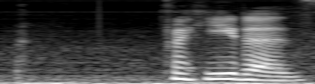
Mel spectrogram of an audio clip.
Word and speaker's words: fajitas: enough to uh dish out some homemade vaginas fajitas fajitas that's how you say it i'll help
